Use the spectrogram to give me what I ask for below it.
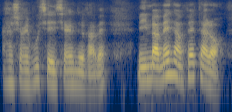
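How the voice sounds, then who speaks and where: A young man with a French accent casually telling viewers about a dream, animated and chatty with many fillers. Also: mid-range voice, fast talker, breathy edge. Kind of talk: casual storytelling to camera.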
